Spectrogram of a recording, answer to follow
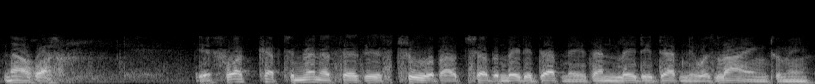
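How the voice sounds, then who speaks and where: An actor playing a composed murder investigator, asking measured, formal and insistent questions in a vintage radio drama. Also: male voice, low voice. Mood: reasoning. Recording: muffled, noisy old radio recording.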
